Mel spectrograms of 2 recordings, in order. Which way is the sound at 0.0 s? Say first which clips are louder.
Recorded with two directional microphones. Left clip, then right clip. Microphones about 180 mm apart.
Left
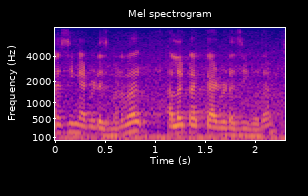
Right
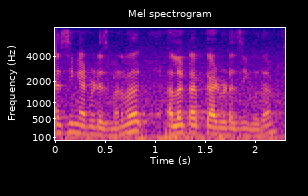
Right 4 dB; 40° right (ahead or behind).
